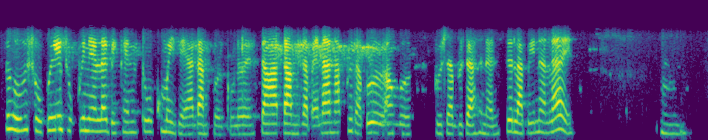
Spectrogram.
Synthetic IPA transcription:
ɯsɔpɯjsupɯjnalajbekʰajnɯtɔkʰumajzajadampɯɾkɯwnɯjzadamzabajnanapʰɯɾabɯaŋbɯ | b̥ɯzabɾɯzaɦɯnajnsɯlabɯnalaj

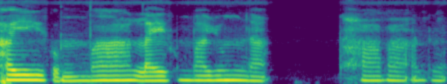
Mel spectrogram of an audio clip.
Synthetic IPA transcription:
ajɡumbaləjɡumbajumd̪a | tʰabaa̰d̪u

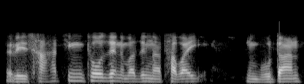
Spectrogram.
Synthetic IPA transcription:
ɾisaɦatʰiŋtʰɔzenebazɯŋnatʰabaj | bʱutan

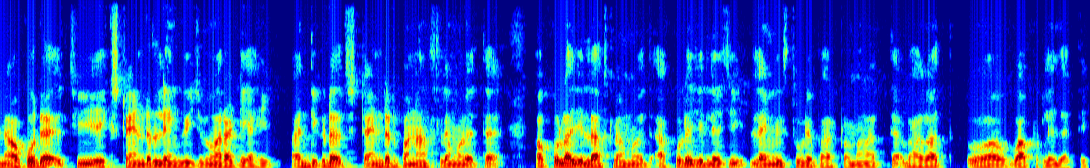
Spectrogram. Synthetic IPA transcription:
aniəkolat͡ɕiːeksʈɛɳɖəɾlɛ̃ŋɡʋed͡ʑməɾaʈiːaɦiaɽ̃it̪ikɽesʈɛ̃ɳɖəɖpənaəsljamuɭet̪a | əkolad͡ʑilːjaəsljamuɭet̪əkoljad͡ʑil̤jat͡ɕiːlɛ̃ŋɡʋed͡ʑt̪ʰuɽepaɾpɾəmaɽ̃at̪ːjabʱaɡat̪ | ʋapəɾled͡zat̪e

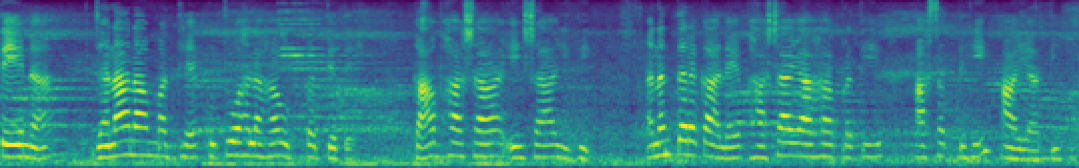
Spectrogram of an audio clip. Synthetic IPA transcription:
t̪eːnɐ | d͡ʒɐnaːnaːmːɐd̪ʱjɐkut̪uʋɐɦɐlɐɦɐ̆ut̪pɐd̪jɐt̪ḛː | kaːbʱaːʂaːeːʂaːit̪i | ɐnɐnt̪ɐɾɐkaːlebʱaːʂaːjaːɦɐ̆pɾɐt̪i | aːsɐk̚t̪ɐɦiaːjaːt̪i

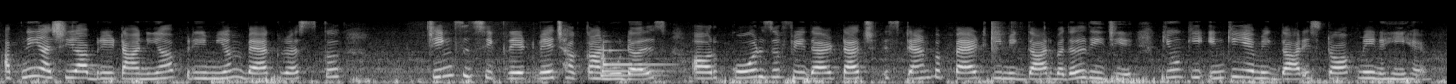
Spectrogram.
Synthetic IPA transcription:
ɐpniɐʃijabɾiːʈaːnijapɾiːmijəmbɛːkɾɐsk | t͡ʃɪ̃ŋɡssɪkɾeːʈʋet͡ʃɦɐkːanuːɖəls | ɔːɾkoːɾzfʰiːd̪aːɾʈɐt͡ʃɪsʈɛ̃ːmppɛːɖkimɪk̚d̪aːɾbɐd̪əld̪iːd͡ʒieːkjõːkiʔɪnkijemɪk̚d̪aːɾɪsʈɔːkmẽnɐɦĩɦɛː

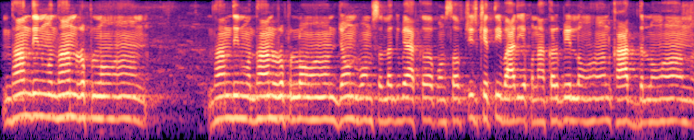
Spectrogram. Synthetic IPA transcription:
d̪ʱand̪inmed̪ʱanɾoplõɦən | d̪ʱand̪inmẽd̪ʱanɾoplõɦənd͡ʒəʊnbonsə̃ləɡbjakəəpənsəb̚t͡ʃid͡ʒkʰet̪ibaɾiəpnakəɾbeloɦənkʰad̪̚d̪elõɦən

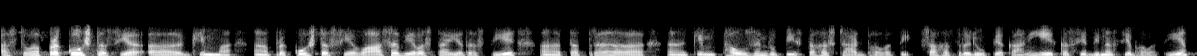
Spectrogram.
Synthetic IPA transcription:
ɐst̪ʰɐʋaːpɾɐkoːʂʈɐsjɐkimːɐ | pɾɐkoːʂʈɐsjɐʋaːsɐʋjɐʋɐst̪ʰajɐd̪ɐst̪iet̪ɐt̪ɾɐ | kimt̪ʰɐwzɐɳɖɾupiːst̪ɐɦɐsʈaːɾʈ̚bʱɐʋɐt̪ḭsɐɦɐsɾɐɾuːpjɐkaːnieːkɐsjɐd̪inɐsjɐbʱɐʋɐt̪i

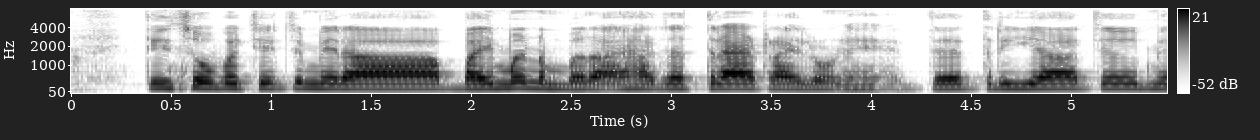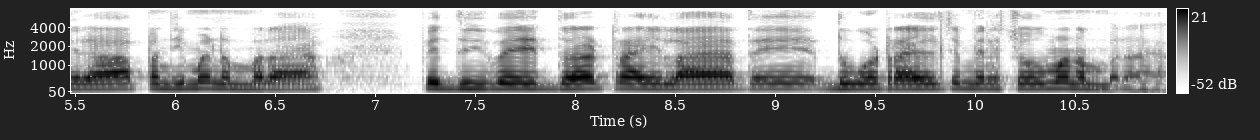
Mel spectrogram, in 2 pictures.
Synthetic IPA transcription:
t̪ɪnsɔːbətːʃet͡ʃmeːɾaːbaːiːmãːnəmbəɾaːjaːɦad͡ʒat̪ɾɛːʈɾaːjlɦoːɽ̃ḛːɦɛ̰̃ːt̪eːt̪ɾiːat͡ʃmeːɾaːpəɲd͡ʒiːmãːnəmbəɾaːjaː | pʰɪɾd̪ʊiːbad̪ʊaːʈɾaːjlaːjaːt̪eːd̪uːaʈɾaːjəlt͡ʃmeːɾaːt͡ʃɔːd̪mãːnəmbəɾa̰ːja̰ː

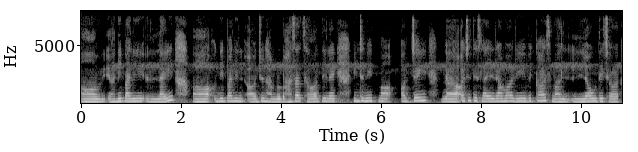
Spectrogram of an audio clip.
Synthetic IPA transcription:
nepalilaj | nepalid͡zunɦamrobʱasat͡sʰʌt̪elajiɳʈʌrneʈma | ʌd͡zʌj | ʌ̰d͡zʌjt̪eslajramaɾiwikasmaljawd̪et͡sʰʌ

